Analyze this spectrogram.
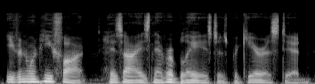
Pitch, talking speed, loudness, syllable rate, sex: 95 Hz, 210 wpm, -18 LUFS, 5.6 syllables/s, male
